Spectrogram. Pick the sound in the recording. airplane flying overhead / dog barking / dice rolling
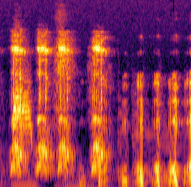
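dog barking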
